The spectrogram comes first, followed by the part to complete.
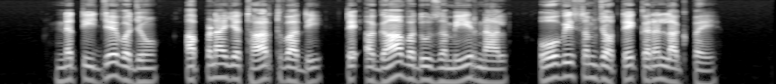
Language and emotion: Punjabi, neutral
